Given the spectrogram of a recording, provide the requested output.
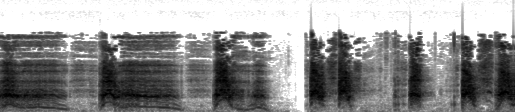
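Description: A sprocker spaniel barks in loud, harsh bursts, some drawn out and others short and doubled.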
